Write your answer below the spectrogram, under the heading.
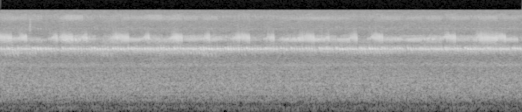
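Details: Steady high chorus of crickets at night, several layered trills pulsing rhythmically without pause, backed by a faint broad hiss.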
